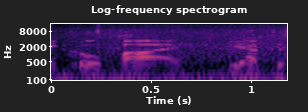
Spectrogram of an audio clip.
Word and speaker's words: Koh Phai: Because you can't say Koh Phai. You have to say Koh Phai.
